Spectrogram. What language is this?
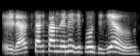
Odia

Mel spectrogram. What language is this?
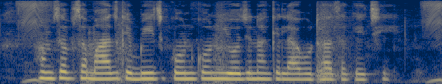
Maithili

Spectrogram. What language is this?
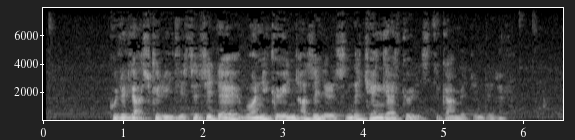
Turkish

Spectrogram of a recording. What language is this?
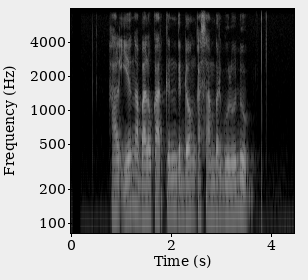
Sundanese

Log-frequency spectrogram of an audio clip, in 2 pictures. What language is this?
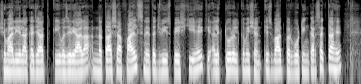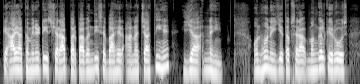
Urdu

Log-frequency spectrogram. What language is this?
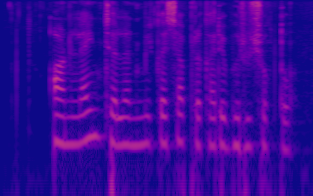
Marathi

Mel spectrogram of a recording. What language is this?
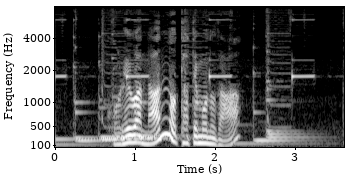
Japanese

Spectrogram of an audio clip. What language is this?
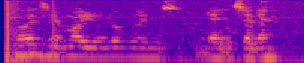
Medumba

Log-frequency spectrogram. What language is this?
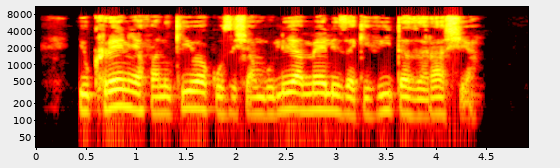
Swahili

